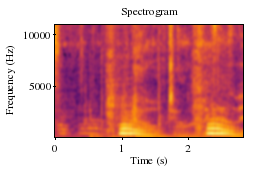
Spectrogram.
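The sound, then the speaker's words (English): Voices imitate pigeons cooing as 'Christmas pigeons': a low throaty, purring rumble broken by two long, falling coos, one near the start and another toward the end, each gliding smoothly down in pitch. “You got an impression of us doing Christmas pigeons.”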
